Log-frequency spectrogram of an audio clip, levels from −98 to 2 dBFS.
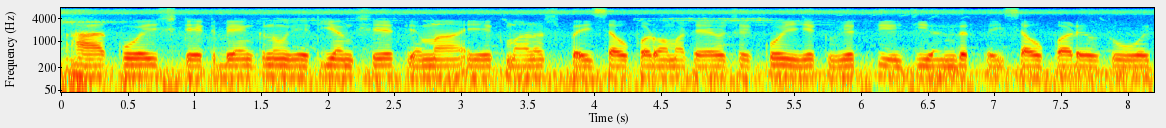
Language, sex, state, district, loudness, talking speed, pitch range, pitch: Gujarati, male, Gujarat, Gandhinagar, -19 LUFS, 160 wpm, 110-115 Hz, 110 Hz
